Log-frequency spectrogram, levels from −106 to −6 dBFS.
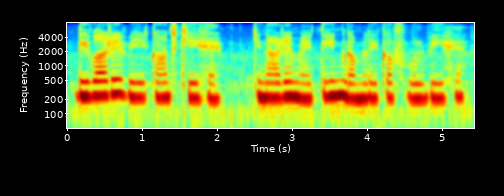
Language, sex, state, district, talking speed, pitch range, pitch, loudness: Hindi, female, Arunachal Pradesh, Lower Dibang Valley, 145 wpm, 220-235 Hz, 225 Hz, -15 LUFS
